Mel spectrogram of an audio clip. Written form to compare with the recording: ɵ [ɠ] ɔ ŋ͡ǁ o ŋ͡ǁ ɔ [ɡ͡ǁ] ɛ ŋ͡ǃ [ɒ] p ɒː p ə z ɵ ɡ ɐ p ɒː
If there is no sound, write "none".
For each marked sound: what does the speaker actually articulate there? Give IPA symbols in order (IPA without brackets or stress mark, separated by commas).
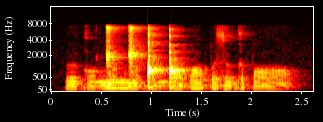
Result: ɡ, ɡ͡ǃ, ɒ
